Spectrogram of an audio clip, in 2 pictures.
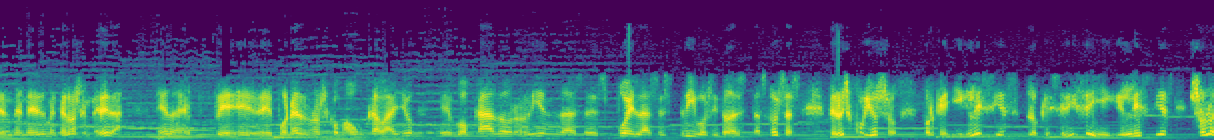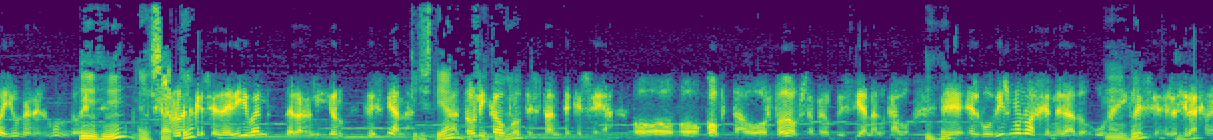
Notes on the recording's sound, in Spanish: Entrevista telefónica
